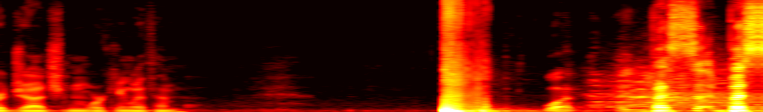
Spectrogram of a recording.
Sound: fart sound

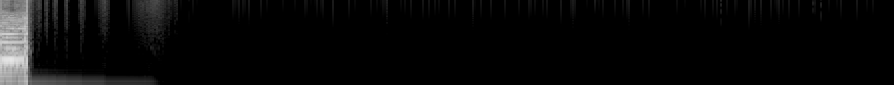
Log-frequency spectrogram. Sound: silence

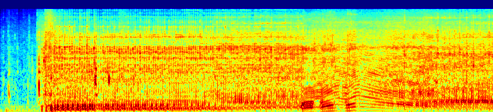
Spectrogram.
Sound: chainsaw roaring

